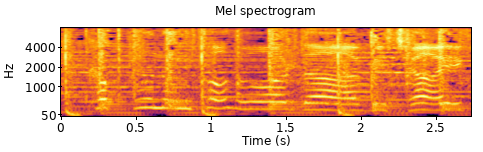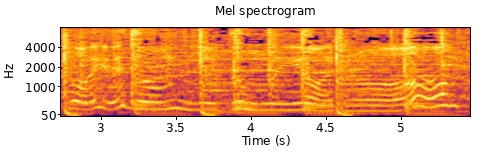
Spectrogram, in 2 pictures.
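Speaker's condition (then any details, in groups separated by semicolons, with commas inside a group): No condition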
